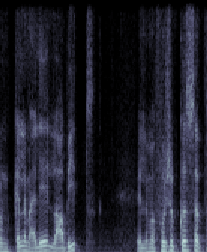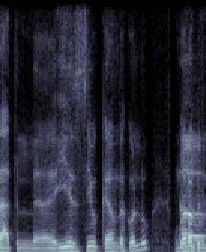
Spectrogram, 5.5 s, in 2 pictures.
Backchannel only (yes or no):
no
